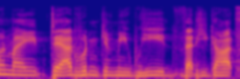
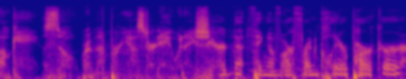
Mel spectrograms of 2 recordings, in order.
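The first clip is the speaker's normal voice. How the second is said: hushed whisper under the breath, barely audible; 3 semitones higher, 9 dB quieter than usual. Reminding the group about something shared yesterday, whispering. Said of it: "I don't know why I'm whispering".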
